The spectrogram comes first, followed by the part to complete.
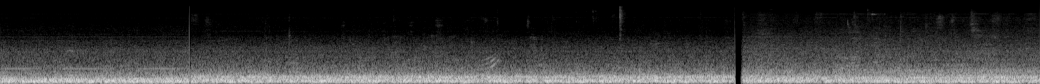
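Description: Steady engine and airflow noise of a Boeing 787 airliner's Rolls-Royce Trent 1000 jet engines, heard from inside the cabin in flight. The sound cuts out for an instant about seven seconds in.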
